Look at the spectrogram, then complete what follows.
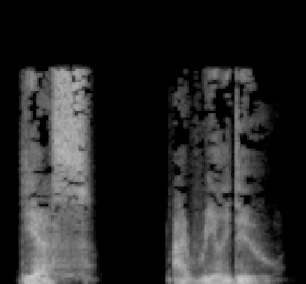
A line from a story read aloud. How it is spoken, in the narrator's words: Wayne says coldly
